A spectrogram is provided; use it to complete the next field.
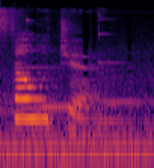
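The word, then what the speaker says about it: soldier: so เจอ พี่ SS โซลเจอร์ เขา เป็น ทหาร นะ คะ s o l d i e r อ่าน ว่า โซลเจอร์ คำ นี้ จะ เป็น คำ พิเศษ นะ คะ ไม่ ออก ตัว g นะ คะ จะ ออก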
